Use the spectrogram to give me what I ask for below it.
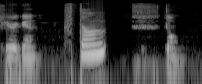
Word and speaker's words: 布団: Oh, note how the FU syllable is sounded. It's a F with a two-lip fricative. この布団は新しいです。 No teeth involved. Here again. 布団、 Futon. Futon.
